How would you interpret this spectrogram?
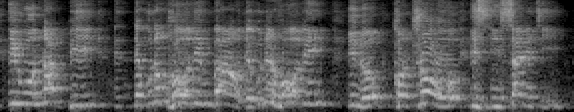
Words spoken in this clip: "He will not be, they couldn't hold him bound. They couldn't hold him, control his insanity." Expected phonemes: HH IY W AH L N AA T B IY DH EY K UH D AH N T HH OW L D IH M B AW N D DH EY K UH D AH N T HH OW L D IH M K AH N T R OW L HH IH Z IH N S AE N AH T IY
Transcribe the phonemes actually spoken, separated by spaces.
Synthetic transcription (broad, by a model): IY W AH L N AA T B IY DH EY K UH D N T HH OW L D IH M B AW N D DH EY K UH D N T HH OW L D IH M K AH N T R OW L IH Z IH N S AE N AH T IY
